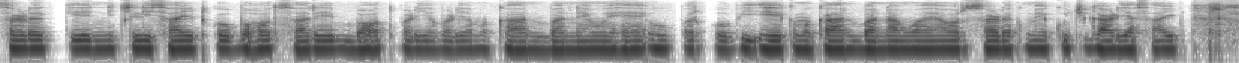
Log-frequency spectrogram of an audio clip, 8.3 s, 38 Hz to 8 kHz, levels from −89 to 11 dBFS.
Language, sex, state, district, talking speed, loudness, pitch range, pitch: Hindi, male, Himachal Pradesh, Shimla, 210 wpm, -18 LUFS, 125-130 Hz, 125 Hz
